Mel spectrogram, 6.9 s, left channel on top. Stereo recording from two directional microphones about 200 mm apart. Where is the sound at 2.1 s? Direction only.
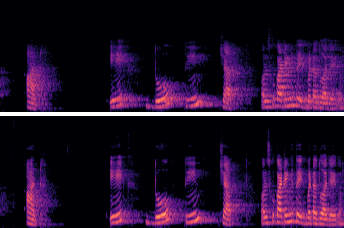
55° right (ahead or behind).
